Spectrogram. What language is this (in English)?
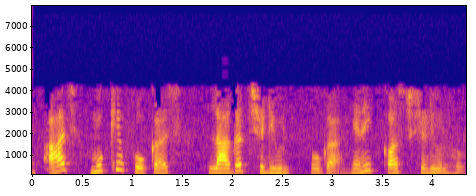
Hindi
